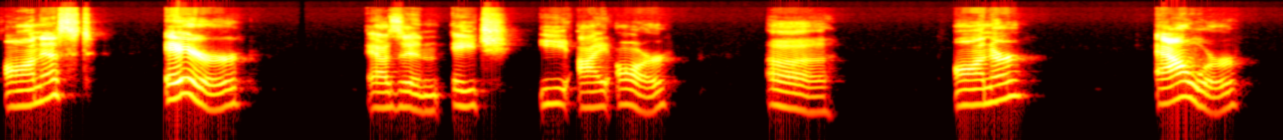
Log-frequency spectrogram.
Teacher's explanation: These all start with H's that are silent.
